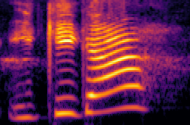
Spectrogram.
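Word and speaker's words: ikigai: japanese word and it's is it is it ikiga is that how you say it uh-huh yeah it's in it's an intangible and it's loosely translates to our purpose so can you go more into detail on ikiga and the meaning behind it and how you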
